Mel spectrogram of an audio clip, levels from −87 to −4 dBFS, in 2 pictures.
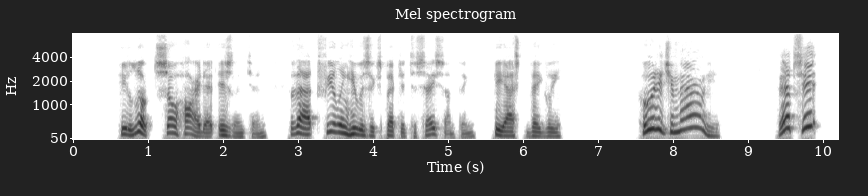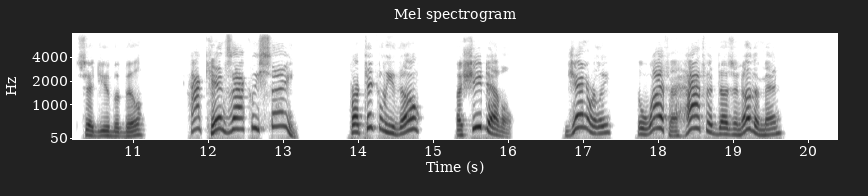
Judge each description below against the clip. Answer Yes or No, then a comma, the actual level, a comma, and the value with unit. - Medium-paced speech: No, slow, 130 wpm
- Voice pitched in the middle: Yes, medium, 170 Hz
